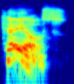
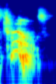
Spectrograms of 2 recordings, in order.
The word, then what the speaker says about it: chaos: I've not been talking about, I hear the word is pronounced chaos, right? So you've been talking about chaos all the way through. Everybody had been talking, thought he said was cows.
